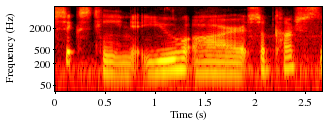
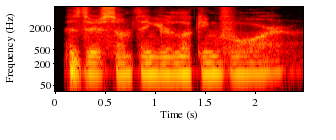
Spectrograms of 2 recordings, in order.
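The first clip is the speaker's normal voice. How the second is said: hushed, almost half-whispered voice; 4 dB quieter than usual. A figure steps forward toward Calliope and asks, almost in a half-whisper. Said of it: "almost in a whisper goes".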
